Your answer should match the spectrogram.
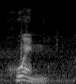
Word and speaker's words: Nguyen: Yeah, and actually I've worked with somebody from Vietnam who said you pronounce it Huen. – Ah, you do? – Huen, yes, but it's Vietnamese name, Nguyen.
